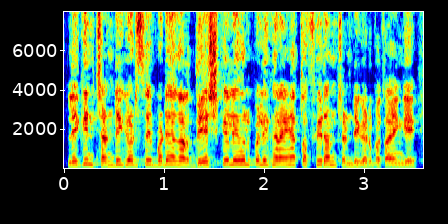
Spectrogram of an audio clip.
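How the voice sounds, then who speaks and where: Male teacher, slightly higher voice, patient step-by-step explainer who repeats key points and checks the viewer follows. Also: fast, fairly bright tone. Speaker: Hindi teacher. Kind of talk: classroom-style video lesson.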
